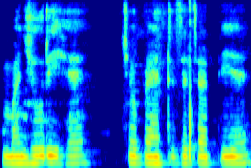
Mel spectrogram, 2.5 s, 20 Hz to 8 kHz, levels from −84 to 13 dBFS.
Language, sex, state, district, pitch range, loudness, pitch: Hindi, male, Uttar Pradesh, Budaun, 120-125 Hz, -25 LUFS, 120 Hz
